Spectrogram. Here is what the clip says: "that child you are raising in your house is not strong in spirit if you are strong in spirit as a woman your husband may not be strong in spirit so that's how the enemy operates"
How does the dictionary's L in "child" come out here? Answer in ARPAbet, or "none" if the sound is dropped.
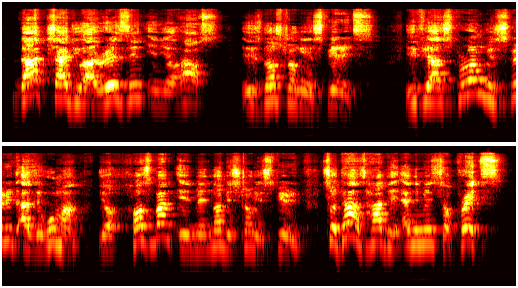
none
